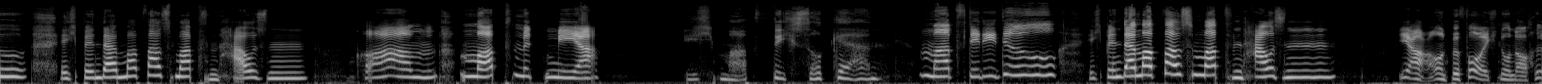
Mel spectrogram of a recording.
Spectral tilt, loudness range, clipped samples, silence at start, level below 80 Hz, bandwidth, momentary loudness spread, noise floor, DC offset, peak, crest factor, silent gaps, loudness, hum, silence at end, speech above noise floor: -1 dB/octave; 6 LU; under 0.1%; 0 s; -54 dBFS; 19.5 kHz; 17 LU; -60 dBFS; under 0.1%; -4 dBFS; 20 dB; none; -22 LUFS; none; 0 s; 37 dB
